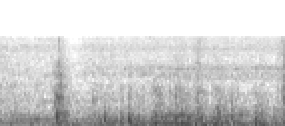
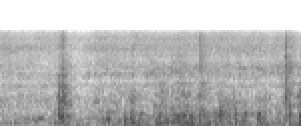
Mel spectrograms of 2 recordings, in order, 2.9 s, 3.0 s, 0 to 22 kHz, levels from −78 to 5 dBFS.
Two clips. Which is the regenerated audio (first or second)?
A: second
